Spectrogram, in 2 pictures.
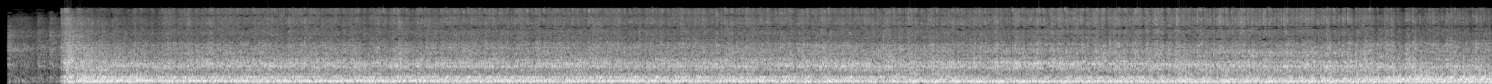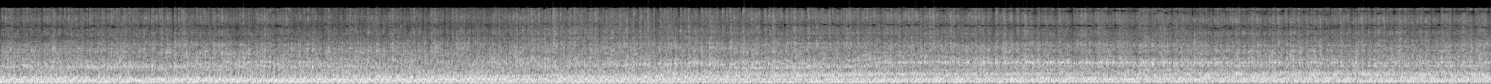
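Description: LT1 V8 of a fourth-generation Pontiac Firebird Trans Am running at idle and low speed as the car creeps forward. The sound is loud and steady and comes in abruptly about half a second in.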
